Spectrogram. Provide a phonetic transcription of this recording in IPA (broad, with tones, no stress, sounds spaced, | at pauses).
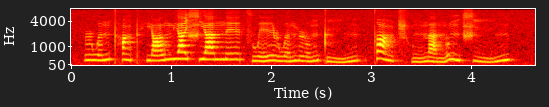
ɻ w ə˧˥ n t̪ʰ ɑ˧ ŋ pʰ j ɑ˧˥ ʊ̯ m j ä˥ ɕ j ä˥ n̪ e˥ ɪ̯ t͡s w e˧˥ ɪ̯ ɻ w ə˧˥ n ɻ ɤ˧˥ ŋ t̪ i˨˩˦ ŋ | t̪ ɑ˥˩ ŋ ʈ͡ʂʰ ʊ˩ ŋ n̪ a˨˩ n ʊ˥˩ ŋ ɕ i˨˩˦ ŋ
